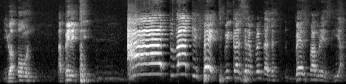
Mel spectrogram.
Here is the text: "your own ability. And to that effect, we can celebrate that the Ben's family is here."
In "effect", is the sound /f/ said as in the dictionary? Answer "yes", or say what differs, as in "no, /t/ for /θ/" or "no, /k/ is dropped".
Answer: yes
